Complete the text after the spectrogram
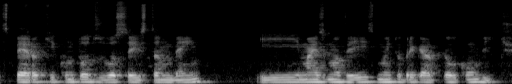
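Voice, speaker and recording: At a fairly slow pace, a man speaks with a fairly low pitch, a dark, mellow tone and a somewhat breathy sound. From Brazil, interior of Minas Gerais. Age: 20s. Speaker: endodontist. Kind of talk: interview.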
